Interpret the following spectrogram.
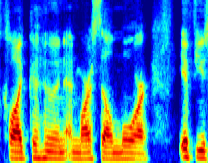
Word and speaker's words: Claude Cahun: So Lucy Schwob became, in French, her name is pronounced Claude Cahun. Most English speakers, especially in the United States, tend to pronounce it Claude Cahun, which is not phonetically correct in French, but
